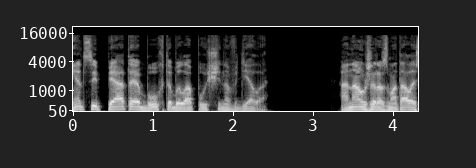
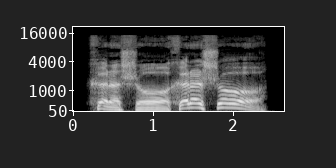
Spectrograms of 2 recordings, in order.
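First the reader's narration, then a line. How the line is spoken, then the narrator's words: Exclamation. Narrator (Russian): воскликнул капитан Халл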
